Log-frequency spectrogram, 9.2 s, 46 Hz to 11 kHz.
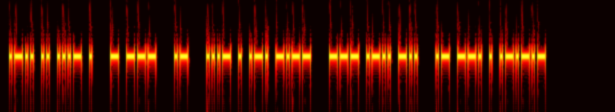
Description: Morse code, heard as a keyed tone, about 32 wpm, 700 Hz. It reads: LIVE TO A VERY OLD AGE.
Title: Sentences from Top 1000 Words - Review Part 3 - 30wpm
